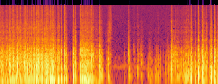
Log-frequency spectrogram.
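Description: Hands squeeze and rub a small, hollow, green inflated latex rubber balloon with its knotless neck visible. Dense, low-pitched rubbery squeaks and scraping rubs fill the opening, fade to near silence at the midpoint with only faint brief touches, then return in a quicker flurry of squeaks at the end.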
